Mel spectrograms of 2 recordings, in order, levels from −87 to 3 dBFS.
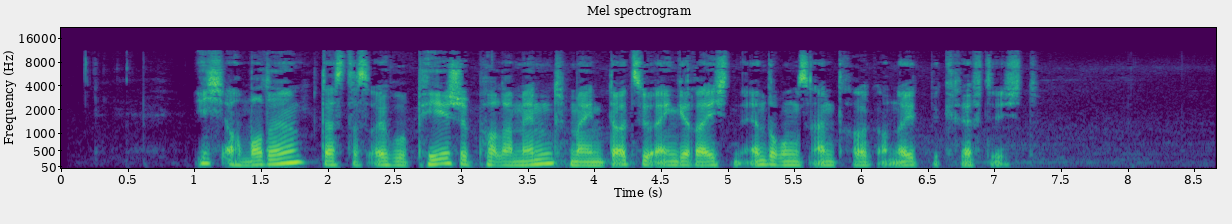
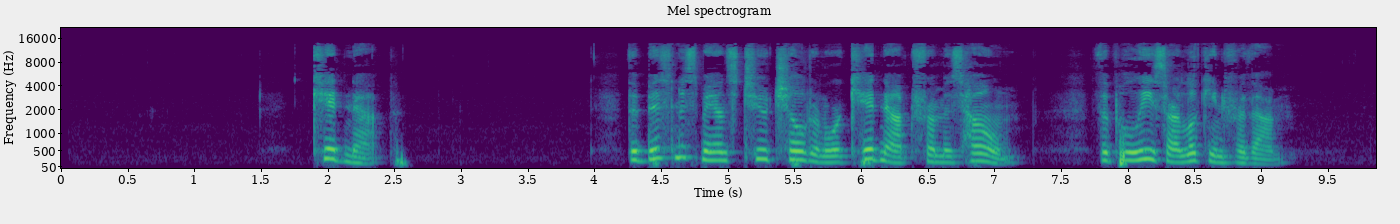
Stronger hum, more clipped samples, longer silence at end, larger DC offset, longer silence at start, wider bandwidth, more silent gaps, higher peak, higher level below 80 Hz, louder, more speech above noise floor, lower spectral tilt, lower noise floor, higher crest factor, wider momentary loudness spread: neither; neither; first, 1.35 s vs 0.7 s; neither; second, 1 s vs 1.9 s; second, 11.5 kHz vs 14 kHz; neither; first, 0 dBFS vs -8 dBFS; first, -40 dBFS vs -68 dBFS; first, -17 LUFS vs -24 LUFS; second, 41 dB vs 47 dB; about the same, -4 dB/octave vs -3.5 dB/octave; second, -58 dBFS vs -71 dBFS; about the same, 18 dB vs 20 dB; second, 8 LU vs 14 LU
